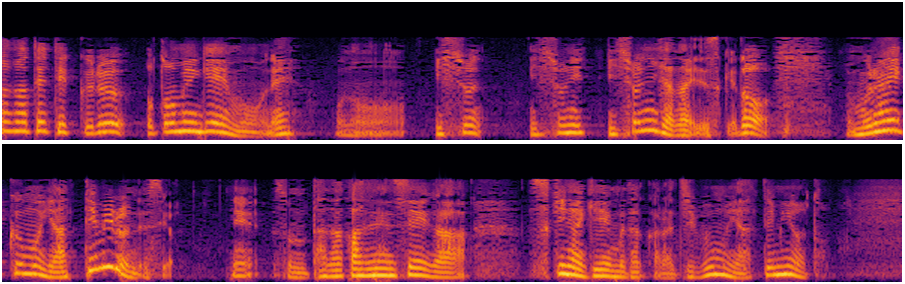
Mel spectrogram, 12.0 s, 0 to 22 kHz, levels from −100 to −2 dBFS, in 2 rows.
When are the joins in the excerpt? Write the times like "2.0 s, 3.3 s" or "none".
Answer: none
